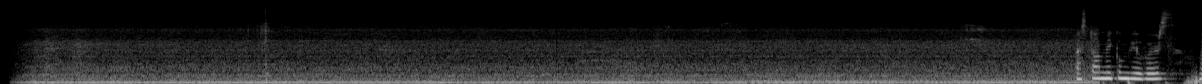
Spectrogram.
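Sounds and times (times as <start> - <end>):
low hum: 0.1 - 11.2.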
